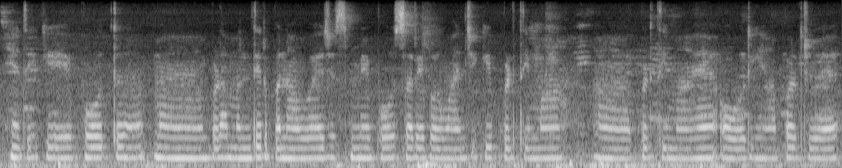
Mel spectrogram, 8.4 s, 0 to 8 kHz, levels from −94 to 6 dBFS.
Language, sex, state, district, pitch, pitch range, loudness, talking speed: Hindi, female, Chandigarh, Chandigarh, 185 Hz, 180-190 Hz, -15 LUFS, 155 wpm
